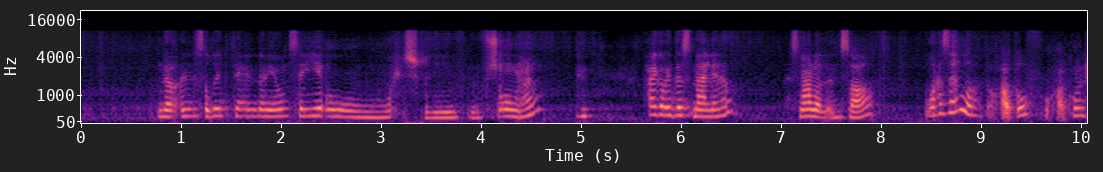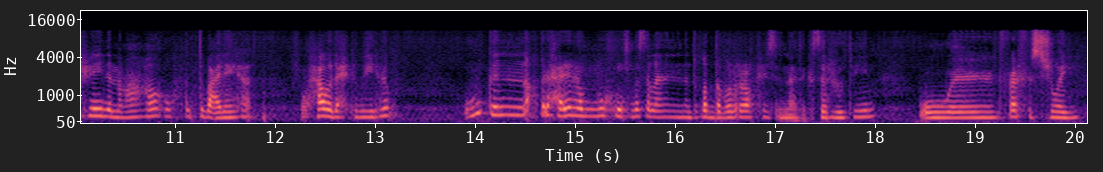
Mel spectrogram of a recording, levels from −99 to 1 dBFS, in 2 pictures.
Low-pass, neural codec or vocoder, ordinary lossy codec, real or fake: 10.8 kHz; codec, 16 kHz in and 24 kHz out, 0.9 kbps, LongCat-Audio-Codec, four codebook decoder; none; fake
